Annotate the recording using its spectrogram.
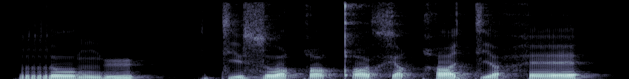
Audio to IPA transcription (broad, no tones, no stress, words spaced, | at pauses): roŋʉ | tʲʉzoqo qʼoxɛqʰɛtʲɑ hɛ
